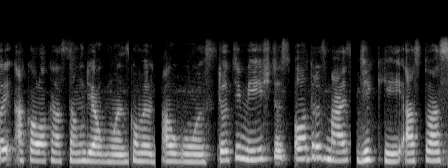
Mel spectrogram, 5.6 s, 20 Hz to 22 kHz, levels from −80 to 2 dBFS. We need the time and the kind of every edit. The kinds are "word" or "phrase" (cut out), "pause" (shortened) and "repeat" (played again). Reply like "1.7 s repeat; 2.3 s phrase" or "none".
1.6 s word; 1.9 s word; 2.7 s word; 4.4 s word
